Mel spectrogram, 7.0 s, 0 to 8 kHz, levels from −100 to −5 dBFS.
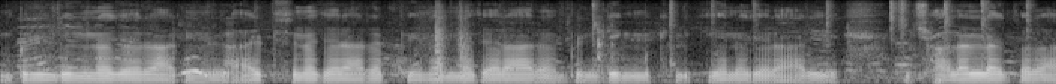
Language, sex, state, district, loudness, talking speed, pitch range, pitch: Hindi, male, Chhattisgarh, Bastar, -30 LUFS, 205 wpm, 95-100 Hz, 95 Hz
